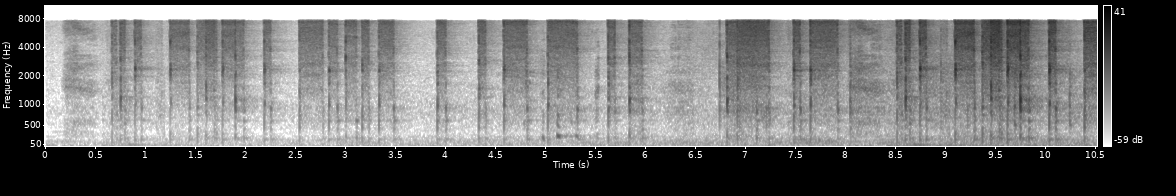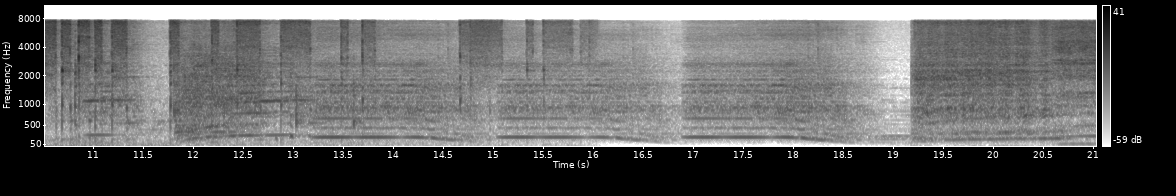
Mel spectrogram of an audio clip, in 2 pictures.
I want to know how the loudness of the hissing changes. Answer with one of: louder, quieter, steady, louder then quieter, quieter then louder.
louder then quieter.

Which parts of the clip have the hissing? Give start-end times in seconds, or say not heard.
0.0-16.1.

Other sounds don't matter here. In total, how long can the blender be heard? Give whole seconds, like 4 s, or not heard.
10 s.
